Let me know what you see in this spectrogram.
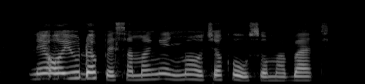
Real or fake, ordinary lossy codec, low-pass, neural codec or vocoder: real; none; 7.2 kHz; none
